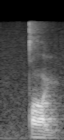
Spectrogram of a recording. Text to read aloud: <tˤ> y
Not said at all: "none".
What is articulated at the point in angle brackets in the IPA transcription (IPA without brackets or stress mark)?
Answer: tˤ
